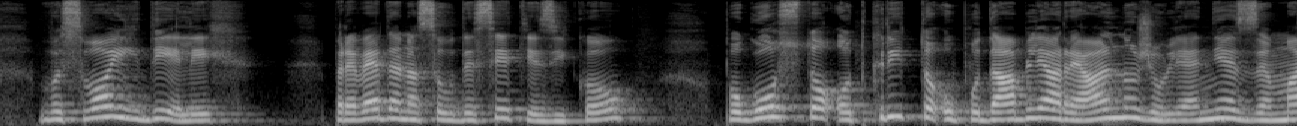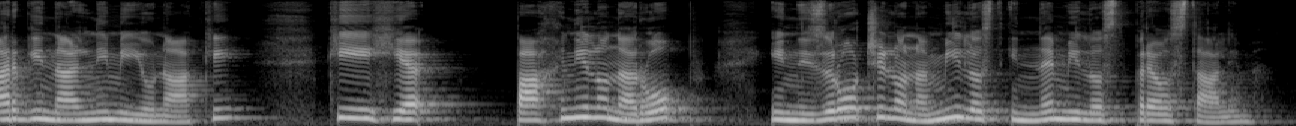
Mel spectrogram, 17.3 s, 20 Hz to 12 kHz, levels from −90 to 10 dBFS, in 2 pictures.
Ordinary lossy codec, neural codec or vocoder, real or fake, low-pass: none; none; real; none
